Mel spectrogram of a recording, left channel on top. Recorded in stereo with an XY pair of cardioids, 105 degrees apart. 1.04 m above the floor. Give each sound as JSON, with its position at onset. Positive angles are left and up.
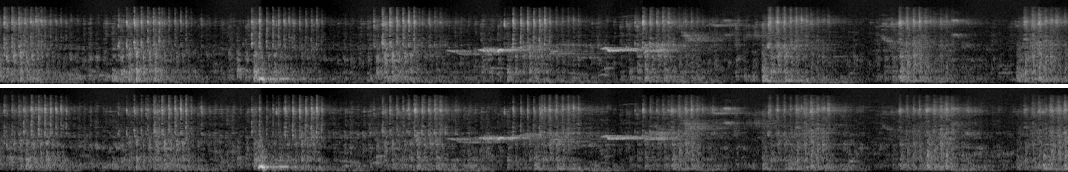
{"t": 2.6, "sound": "a whoosh", "azimuth_deg": -35, "distance_m": 2.5}
{"t": 4.5, "sound": "a bird", "azimuth_deg": 35, "distance_m": 8.0}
